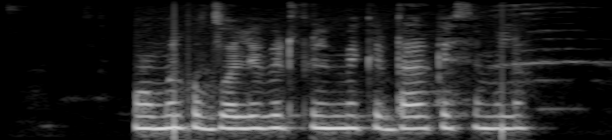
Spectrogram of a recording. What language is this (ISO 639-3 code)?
urd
